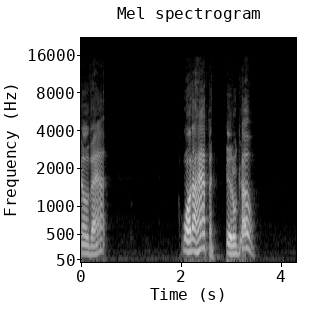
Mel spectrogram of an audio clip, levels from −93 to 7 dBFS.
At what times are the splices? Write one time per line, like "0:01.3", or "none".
0:01.9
